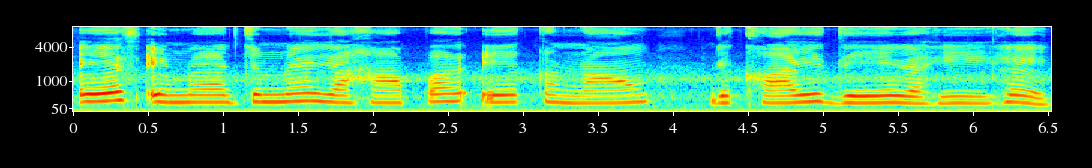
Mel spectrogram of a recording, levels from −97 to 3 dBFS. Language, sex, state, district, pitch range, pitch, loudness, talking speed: Hindi, female, Rajasthan, Jaipur, 200-225 Hz, 215 Hz, -17 LUFS, 100 wpm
